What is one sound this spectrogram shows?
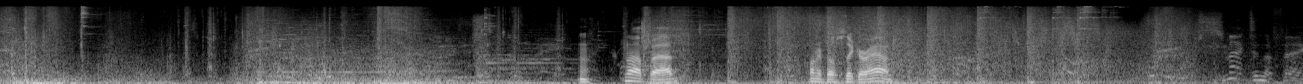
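Game spell effects crackle and boom.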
